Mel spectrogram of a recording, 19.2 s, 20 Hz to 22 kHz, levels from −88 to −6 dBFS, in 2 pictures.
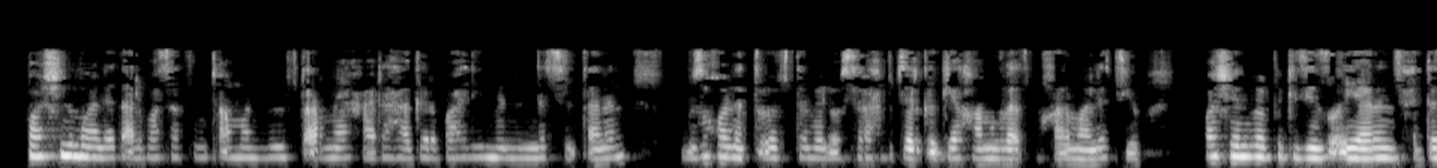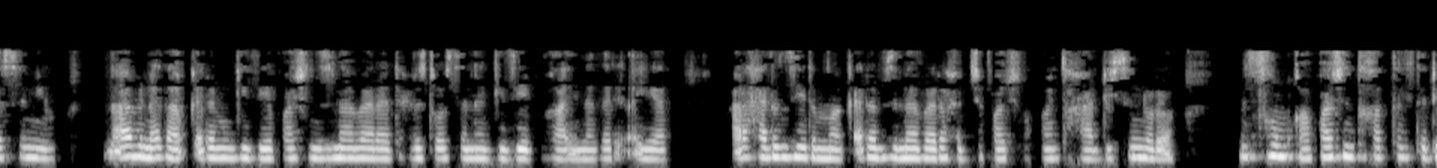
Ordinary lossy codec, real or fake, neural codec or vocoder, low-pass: MP3, 32 kbps; real; none; 7.2 kHz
